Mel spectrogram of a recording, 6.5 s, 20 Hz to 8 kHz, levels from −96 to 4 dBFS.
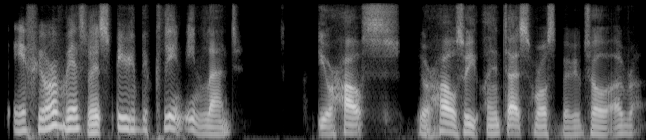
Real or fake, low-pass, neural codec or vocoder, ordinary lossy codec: fake; 7.2 kHz; codec, 16 kHz in and 24 kHz out, 0.4 kbps, LongCat-Audio-Codec, four codebook decoder; none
